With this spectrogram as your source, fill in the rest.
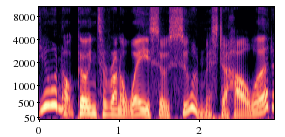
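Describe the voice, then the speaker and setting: Using a put-on character voice, a man sounds shrill at a fairly high pitch, swinging very widely in pitch at a moderate pace. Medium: read story. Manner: gushing, rapid, breathless gossip.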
